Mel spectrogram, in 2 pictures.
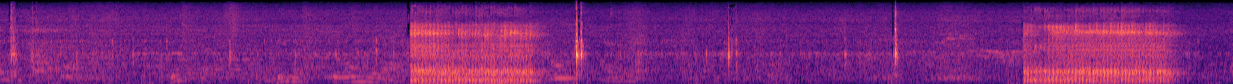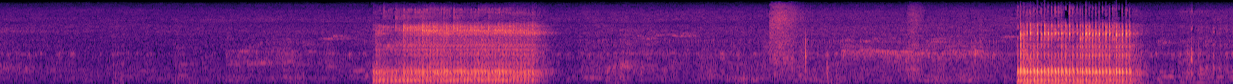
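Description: Four long, rough, rattling snores at steady intervals, about thirteen breaths a minute, with quiet breathing between. Snoring during sleep.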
